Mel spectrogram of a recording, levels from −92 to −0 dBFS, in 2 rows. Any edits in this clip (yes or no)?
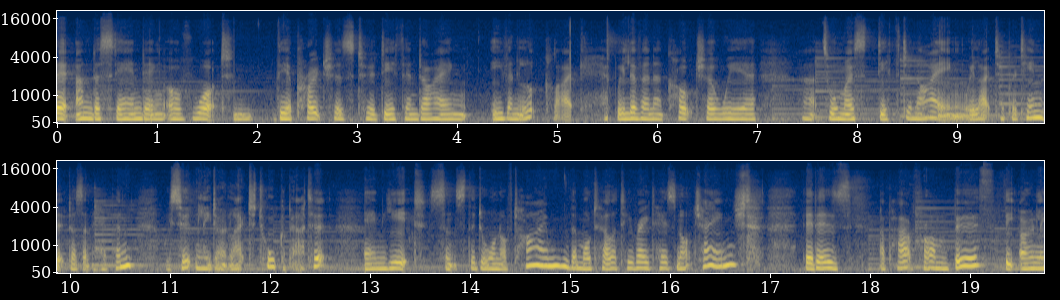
yes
